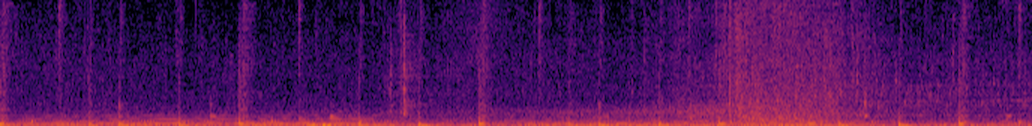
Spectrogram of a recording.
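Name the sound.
rain falling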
